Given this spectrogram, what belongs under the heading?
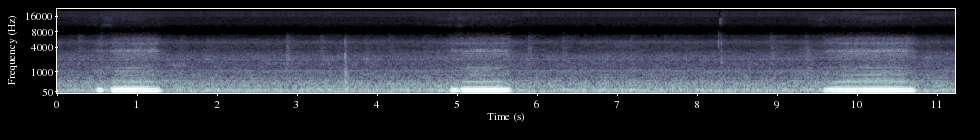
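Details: Three deep, rumbling snores from a sleeping subject, with quiet gaps between them, irregular at about twelve a minute over faint room hiss; snoring.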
